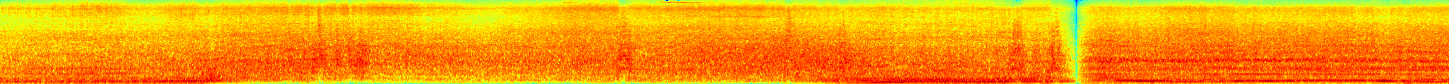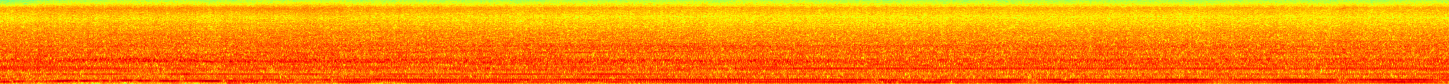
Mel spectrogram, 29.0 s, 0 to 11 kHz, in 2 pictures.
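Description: Lamborghini Aventador LP700-4's V12 in street traffic, rising in pitch as it pulls away. About eleven seconds in the sound cuts to the V12 idling in an enclosed parking garage. The idle wavers slightly in pitch at first, then holds steady.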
